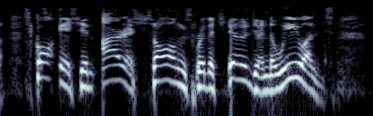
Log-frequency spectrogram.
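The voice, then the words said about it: Put-on Scottish or Irish accent. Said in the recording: “That was my accent. I'm sorry. I shouldn't subject you guys to that”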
